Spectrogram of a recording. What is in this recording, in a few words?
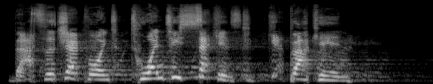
Checkpoint Opened, Announcer; Flux; Scraprun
